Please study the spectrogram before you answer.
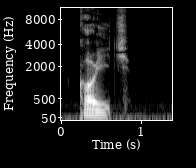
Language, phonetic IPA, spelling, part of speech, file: Polish, [ˈkɔʲit͡ɕ], koić, verb, Pl-koić.ogg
